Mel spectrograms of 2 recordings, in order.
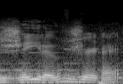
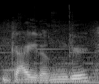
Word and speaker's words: Geiranger: pesquisou muito sobre ele, se escreve Geiranger em português, mas eles falam Geiranger na Noruega, como eu falei, e é um lugar simplesmente único.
